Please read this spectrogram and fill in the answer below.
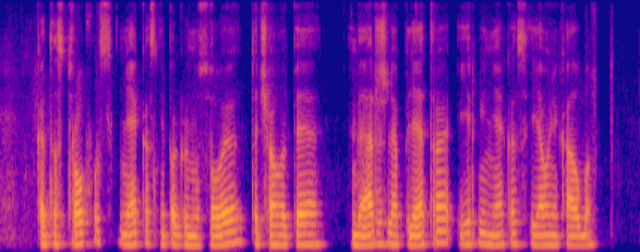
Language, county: Lithuanian, Vilnius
